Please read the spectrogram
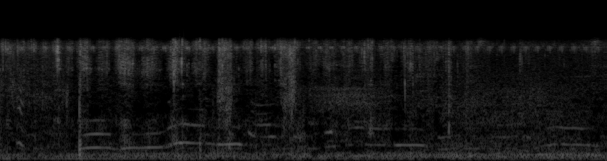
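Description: Scales being scraped off a large grass carp by hand: a string of short scrapes and clicks at irregular intervals.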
